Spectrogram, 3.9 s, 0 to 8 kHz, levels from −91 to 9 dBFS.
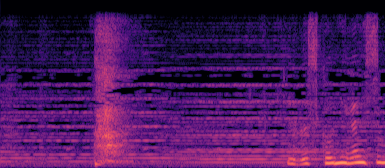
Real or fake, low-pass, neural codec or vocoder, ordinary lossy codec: real; 7.2 kHz; none; none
